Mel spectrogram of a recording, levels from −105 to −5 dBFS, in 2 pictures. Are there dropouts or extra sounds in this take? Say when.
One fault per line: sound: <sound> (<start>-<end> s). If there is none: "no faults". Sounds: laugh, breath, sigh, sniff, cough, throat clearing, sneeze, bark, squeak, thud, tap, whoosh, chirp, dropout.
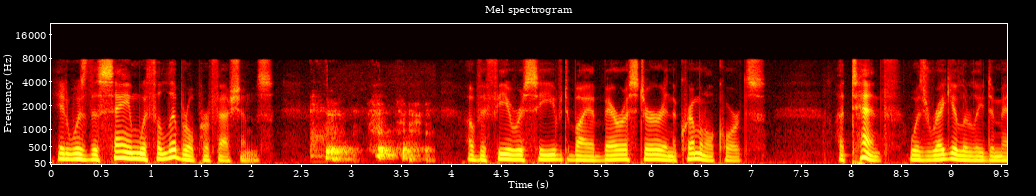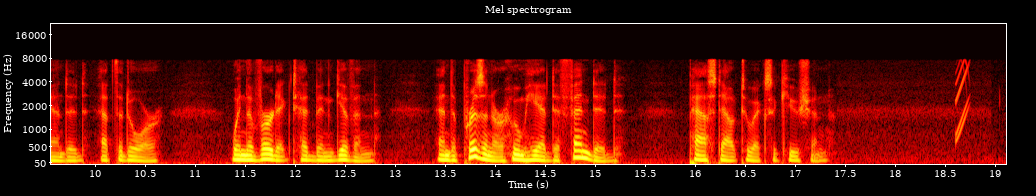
sound: laugh (2.6-3.9 s)
sound: chirp (18.6-18.8 s)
